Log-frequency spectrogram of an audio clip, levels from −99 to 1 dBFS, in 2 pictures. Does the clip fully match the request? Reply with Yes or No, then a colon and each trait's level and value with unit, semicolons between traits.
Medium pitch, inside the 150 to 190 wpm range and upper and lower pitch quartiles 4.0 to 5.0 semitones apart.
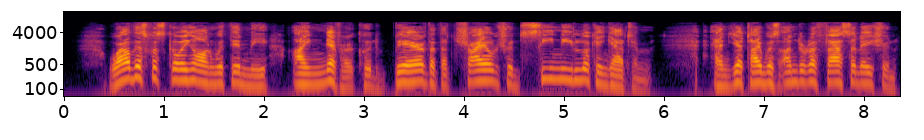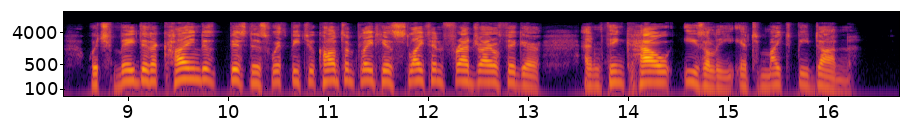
Yes: medium, 155 Hz; average, 185 wpm; average, 4.7 semitones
